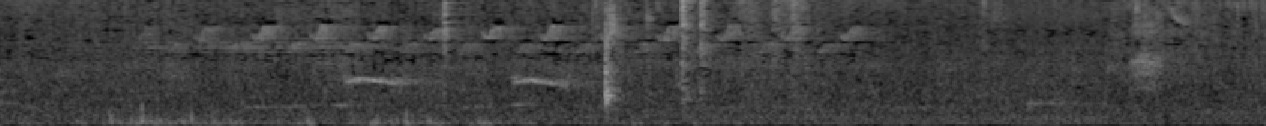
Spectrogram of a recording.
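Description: Birds calling: a quick run of short high chirps, about three a second, and two short falling calls lower down, over a low rumbling background. A sharp click comes about four seconds in.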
